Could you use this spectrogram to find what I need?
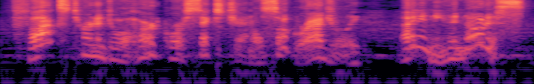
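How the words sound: It is said in a strained, put-on character voice. "I'll do it that one time"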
